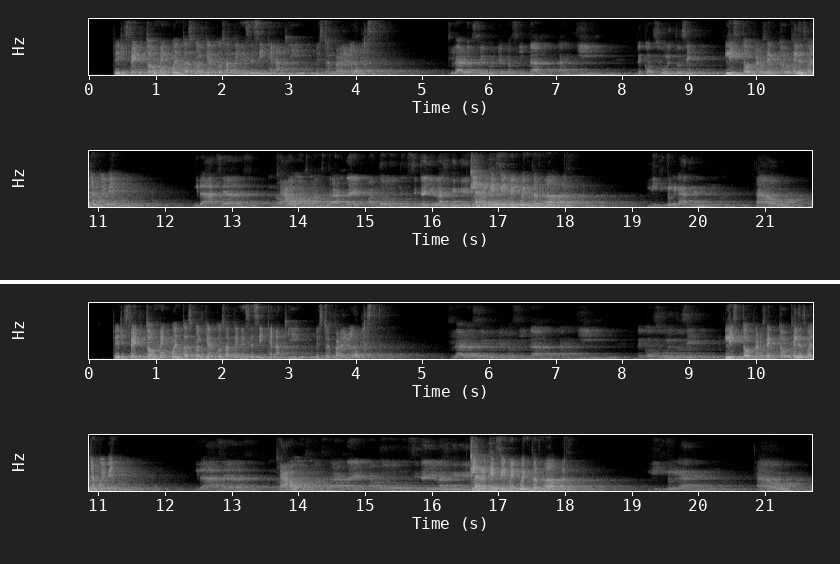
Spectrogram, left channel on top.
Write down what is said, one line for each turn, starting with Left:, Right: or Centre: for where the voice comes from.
Right: Perfecto, me cuentas cualquier cosa que necesiten, aquí estoy para ayudarles.
Left: Claro, sí, cualquier cosita allí te consulto, ¿sí?
Right: Listo, perfecto, que les vaya muy bien.
Left: Gracias. Nos
Right: Chao.
Left: vemos más tarde cuando necesite ayuda. <laughs>
Right: <laughs> Claro que sí, me cuentas nada más.
Left: Listo, gracias, Lina.
Right: Chao.
Left: Chao.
